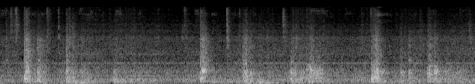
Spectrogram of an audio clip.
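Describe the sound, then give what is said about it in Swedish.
A tumble dryer's steady low rumble with irregular thumps and knocks every half second or so as the load tumbles, with no voices. “Är det ett samarbete mellan torktumlaren och sportredaktionen vi får vara med om här då?”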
